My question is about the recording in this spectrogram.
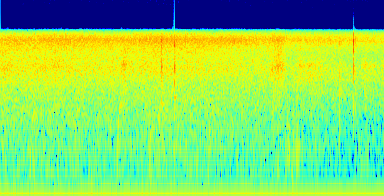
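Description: Steady rushing noise of a mountain bike riding over a grass lawn, picked up on a bike-mounted action camera's microphone, with a few sharp clicks: two about three seconds in and one near the end.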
